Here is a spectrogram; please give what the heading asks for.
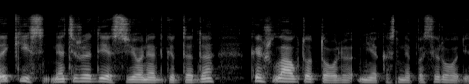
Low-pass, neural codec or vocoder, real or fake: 10.8 kHz; none; real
